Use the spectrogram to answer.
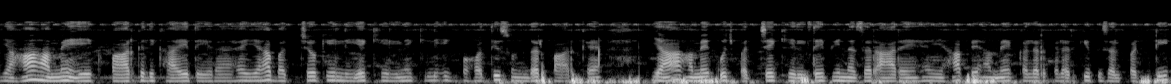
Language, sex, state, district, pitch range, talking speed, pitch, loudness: Hindi, female, Bihar, Saharsa, 155-175 Hz, 200 wpm, 165 Hz, -21 LUFS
